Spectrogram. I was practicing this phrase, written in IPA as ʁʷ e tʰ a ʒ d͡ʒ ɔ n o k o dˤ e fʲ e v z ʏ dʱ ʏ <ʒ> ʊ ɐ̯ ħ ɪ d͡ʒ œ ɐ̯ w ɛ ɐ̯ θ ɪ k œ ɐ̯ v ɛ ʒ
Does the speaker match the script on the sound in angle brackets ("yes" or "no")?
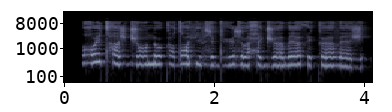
no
